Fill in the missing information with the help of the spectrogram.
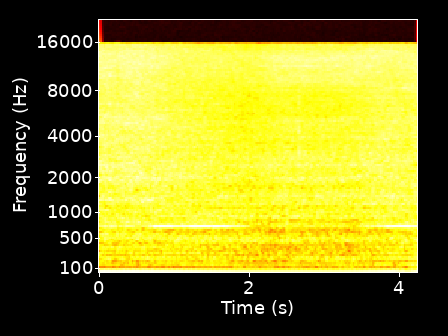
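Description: Tormach PCNC milling machine cutting with a 1 mm end mill: a steady low hum and an even hiss, with a thin high tone that comes in for about a second, starting about a second in, and again near the end.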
